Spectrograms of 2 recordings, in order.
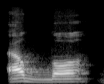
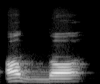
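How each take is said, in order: First: The first vowel is an a sound. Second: The first vowel is an o sound. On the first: The speaker calls it right. "tapi a dulu ya" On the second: The speaker calls it wrong. "jangan oddo"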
